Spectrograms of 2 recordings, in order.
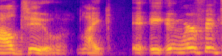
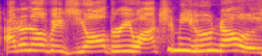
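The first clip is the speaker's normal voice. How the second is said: playful; 6 semitones higher, 6 dB louder than usual. Real, not acted. Teasing viewers about who watches.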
